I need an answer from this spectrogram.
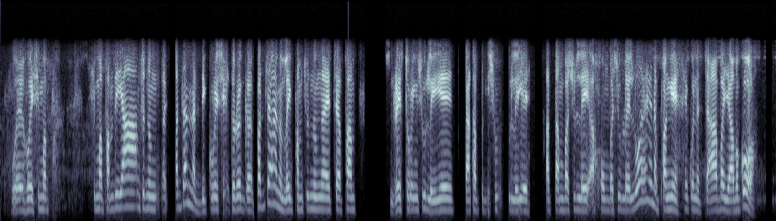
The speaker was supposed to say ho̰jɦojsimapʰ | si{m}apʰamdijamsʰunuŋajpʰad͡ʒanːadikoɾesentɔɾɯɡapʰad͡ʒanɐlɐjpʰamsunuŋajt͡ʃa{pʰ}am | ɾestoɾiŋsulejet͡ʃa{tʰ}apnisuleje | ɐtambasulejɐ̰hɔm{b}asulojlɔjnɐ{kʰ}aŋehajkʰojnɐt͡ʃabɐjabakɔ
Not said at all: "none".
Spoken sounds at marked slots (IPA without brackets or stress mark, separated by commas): m, pʰ, tʰ, b, pʰ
